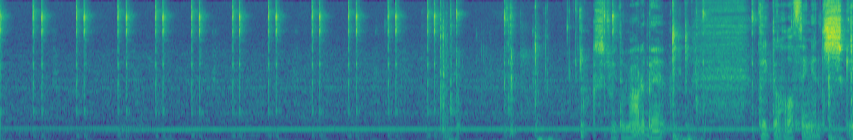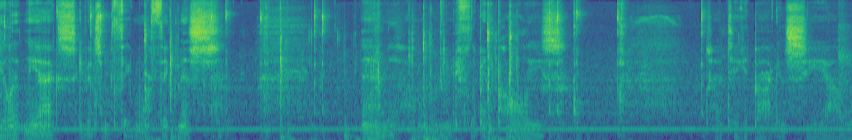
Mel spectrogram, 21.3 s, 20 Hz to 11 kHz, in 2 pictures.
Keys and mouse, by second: 5.8-7.5 middle drag, 6.7 e, 8.4 a, 8.6 a, 10.3 s, 12.5 a, 12.8 Tab, 14.2 Tab, 14.9 a, 16.7 ctrl+n, 16.7 a, 17.0 Tab.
